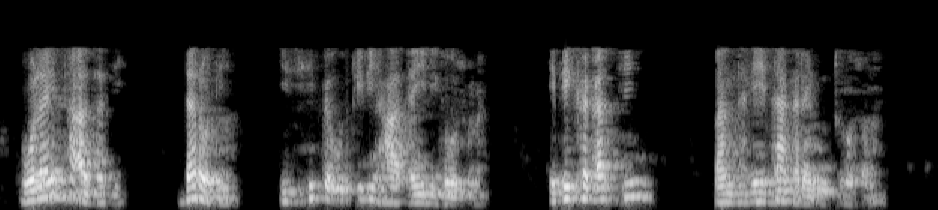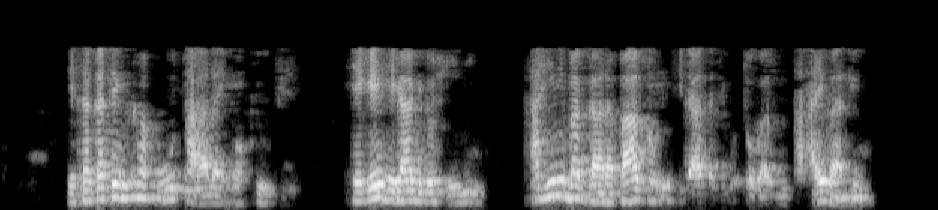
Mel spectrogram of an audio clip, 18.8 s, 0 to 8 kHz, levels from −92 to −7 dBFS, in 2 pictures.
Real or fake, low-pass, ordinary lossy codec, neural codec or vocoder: fake; 7.2 kHz; AAC, 16 kbps; vocoder, 24 kHz, 100 mel bands, Vocos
